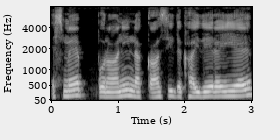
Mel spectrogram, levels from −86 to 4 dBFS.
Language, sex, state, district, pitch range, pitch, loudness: Hindi, male, Jharkhand, Jamtara, 150-170 Hz, 155 Hz, -18 LUFS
